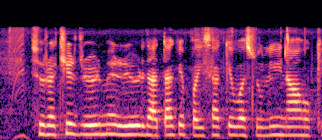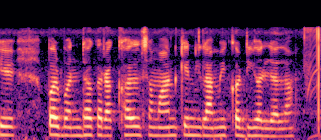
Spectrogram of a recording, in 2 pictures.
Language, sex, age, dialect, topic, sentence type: Bhojpuri, female, 18-24, Southern / Standard, banking, statement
